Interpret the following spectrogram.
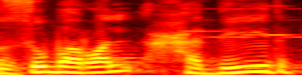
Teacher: زبر الحدیدی، یہاں وقف کریں گے تو زبر الحدید پڑھیں گے، دال ساکن ہوگا لیکن وقف میں آواز لوٹتی بھی محسوس ہوگی، کیونکہ یہ حرف قلقلہ ہے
